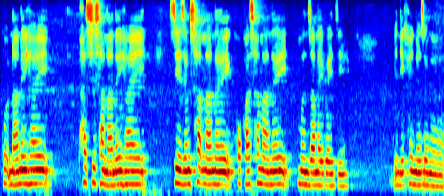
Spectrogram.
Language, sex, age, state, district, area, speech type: Bodo, female, 60+, Assam, Chirang, rural, spontaneous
